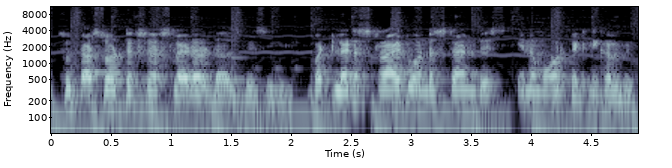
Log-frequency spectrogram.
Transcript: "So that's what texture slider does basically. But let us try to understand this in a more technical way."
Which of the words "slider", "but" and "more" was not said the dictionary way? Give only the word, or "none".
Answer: none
